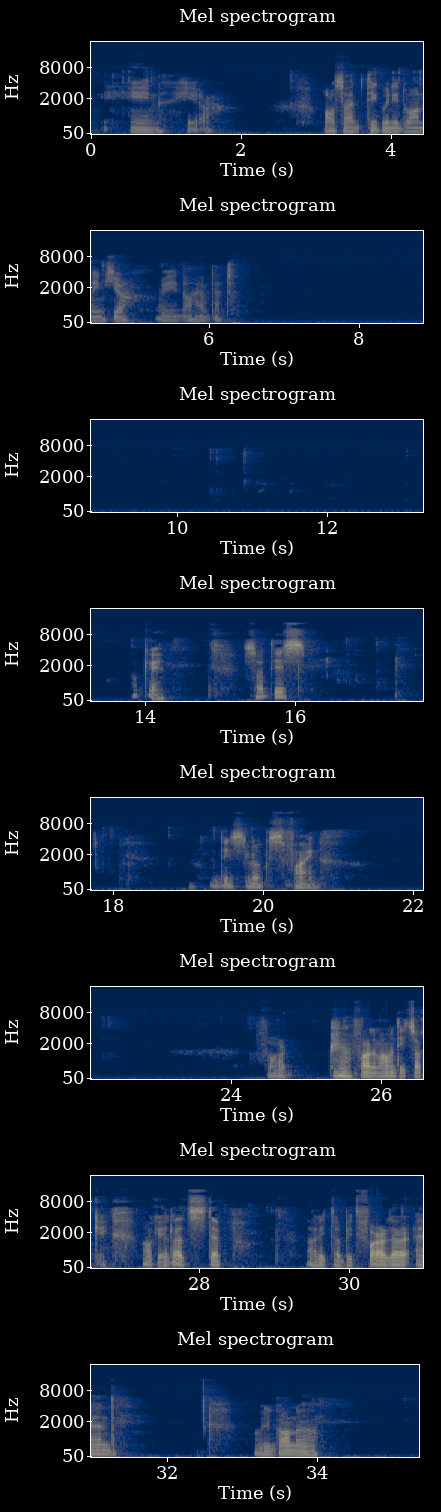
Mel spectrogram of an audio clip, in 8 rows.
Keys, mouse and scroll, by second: 0.1 z, 1.1 z, 2.3 f, 5.3 f, 5.5 z, 10.5 middle click, 13.9 click, 14.7 a, 18.0-19.3 shift+drag, 21.5 g, 25.7 KP_1, 26.2 z, 27.1 a, 32.7 a, 33.1 a, 33.3 z, 34.0 a, 35.1 a.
